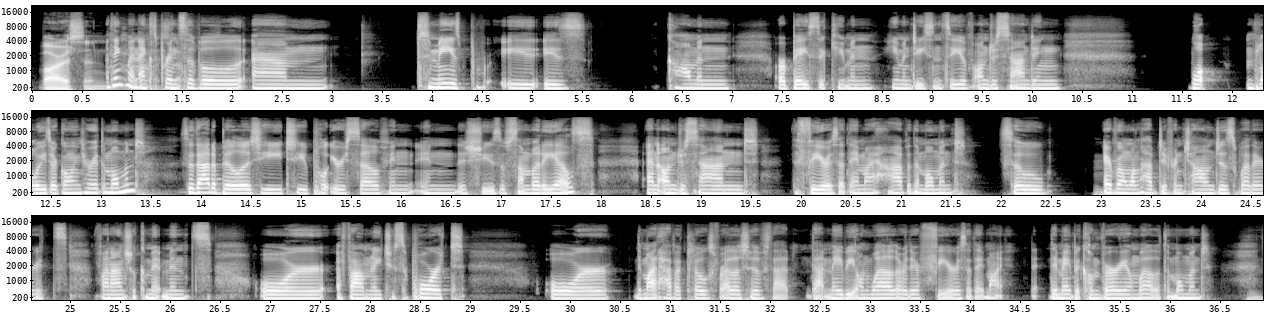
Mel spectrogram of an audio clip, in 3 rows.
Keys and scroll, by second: 7.4 Delete.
